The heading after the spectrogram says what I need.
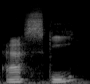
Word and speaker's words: ASCII: So here we go, the ASCII code page, pronounced ASCII, or the American Standard Code for Information Interchange.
